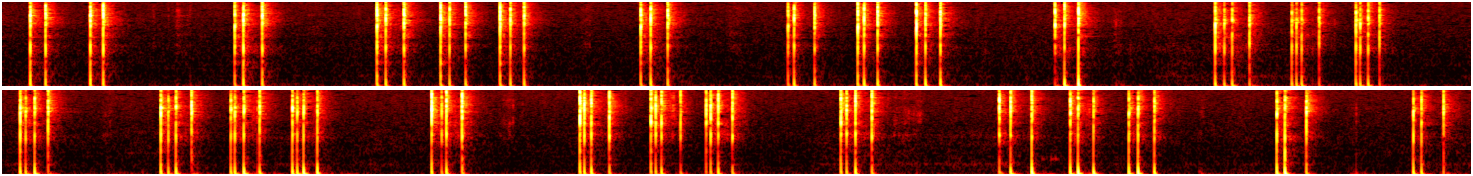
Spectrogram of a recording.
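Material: Plastic.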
